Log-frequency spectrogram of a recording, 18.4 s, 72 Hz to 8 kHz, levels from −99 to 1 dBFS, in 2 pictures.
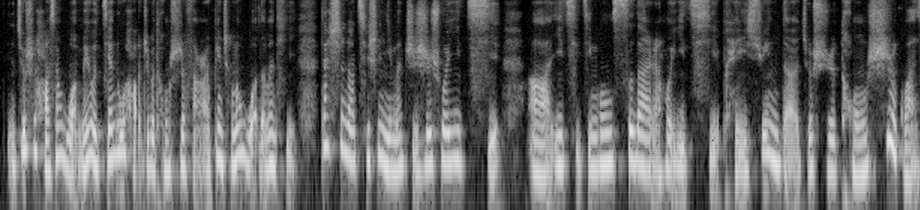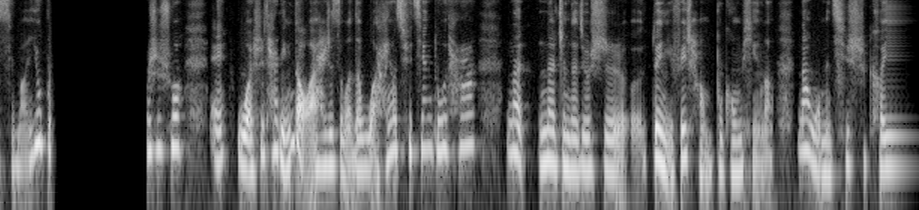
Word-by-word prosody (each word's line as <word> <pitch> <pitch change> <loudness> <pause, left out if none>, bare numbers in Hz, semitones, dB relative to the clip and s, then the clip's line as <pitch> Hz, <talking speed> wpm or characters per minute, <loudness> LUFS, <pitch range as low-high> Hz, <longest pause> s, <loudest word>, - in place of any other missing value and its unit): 就 - - +3
是 270 - -3
好 180 -9 +1
像 235 +6 -1
我 165 - +2
没 190 - +2
有 220 - +4
监 205 +3 +1
督 - - +3
好 - - -3
这 - - -4
个 180 - 0
同 175 0 -3
事 180 +2 -2
反 180 - -8
而 - - -3
变 230 - 0
成 200 0 -1
了 225 - +2
我 240 - 0
的 - - -3
问 195 - +3
题。 190 - -9 0.2
但 295 - -1
是 295 0 -3
呢， 230 -5 +1
其 220 +1 -3
实 225 +2 -3
你 190 -4 +4
们 175 +2 0
只 200 - -6
是 200 +3 0
说 205 +1 0
一 210 +1 0
起 200 - -1 0.2
啊， 160 -1 0
一 190 -1 +1
起 195 0 -3
进 185 - -3
公 195 +1 +3
司 205 +1 +4
的， 195 -4 +1
然 175 -1 -3
后 180 0 -1
一 95 - 0
起 - - -2
培 85 - -4
训 130 - 0
的， - - -4
就 - - -5
是 175 -2 -4
同 165 0 -2
事 315 - +1
关 215 - -4
系 180 +1 -4
嘛， 195 - -7
又 310 +7 +6 0.9
不 270 - -5
是 275 +1 -1
说， 290 0 +1 0.3
哎， 215 +2 -1
我 185 -4 +6
是 240 - -2
他 255 +2 0
领 200 -6 +5
导 - - +9
啊 - - +4
还 190 - +2
是 195 - +4
怎 190 -2 -1
么 - - -1
的， 180 - +2
我 180 - +1
还 220 - -3
要 270 - +3
去 270 0 0
监 280 +1 -1
督 275 0 +2
他， 290 +3 -3 0.3
那 255 -3 +2
那 205 +1 +5
真 195 -2 +3
的 175 - +2
就 180 0 +1
是 180 - -1 0.2
对 230 - +8
你 175 -3 +3
非 190 +7 +2
常 220 -4 -5
不 180 - -5
公 165 -1 -1
平 205 +3 -6
了。 225 - -8 0.2
那 270 0 +2
我 195 -8 +1
们 165 0 +1
其 170 +5 -2
实 200 +1 -9
可 190 -2 -2
以 190 0 -1
200 Hz, 325 characters per minute, -20 LUFS, 180-235 Hz, 0.9 s, 导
